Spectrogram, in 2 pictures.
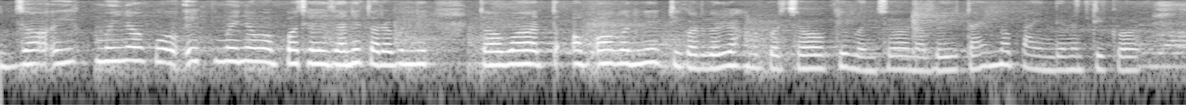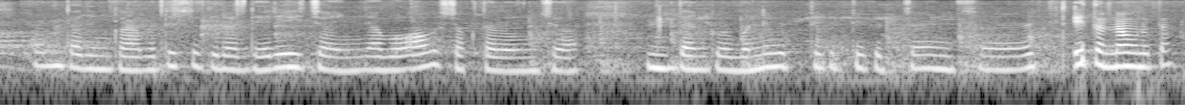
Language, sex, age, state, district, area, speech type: Nepali, female, 18-30, West Bengal, Alipurduar, urban, spontaneous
